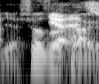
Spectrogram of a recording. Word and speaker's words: Shozo Kaga: Shozo Kaga.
